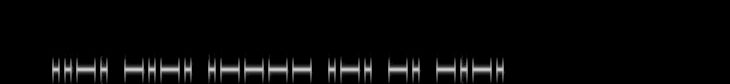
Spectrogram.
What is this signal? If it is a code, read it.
Morse code, heard as a keyed tone, about 20 wpm, 700 Hz. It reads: FC1RNC
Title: DXCC-100 Call Signs - 6 Characters - Repeated 3x - 20wpm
